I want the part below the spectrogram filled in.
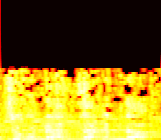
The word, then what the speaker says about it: Zoug Nazarna: Mistania, à ses côtés, Zoug Nazag et moi. – Zoug Nazarna. – Pardon ? – Zoug Nazarna. – Oui, c'est ce que j'ai dit. – Ah non, non, t'as pas prononcé comme c'est, ça. C'est... Zoug Nazarna.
